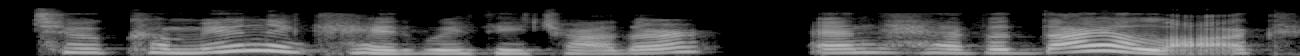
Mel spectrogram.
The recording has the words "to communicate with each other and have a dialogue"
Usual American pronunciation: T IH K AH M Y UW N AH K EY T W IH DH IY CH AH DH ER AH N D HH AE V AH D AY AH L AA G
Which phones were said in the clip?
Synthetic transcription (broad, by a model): T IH K AH M Y UW N AH K EY T W IH DH IY CH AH DH ER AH N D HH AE V AH D AY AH L AA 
